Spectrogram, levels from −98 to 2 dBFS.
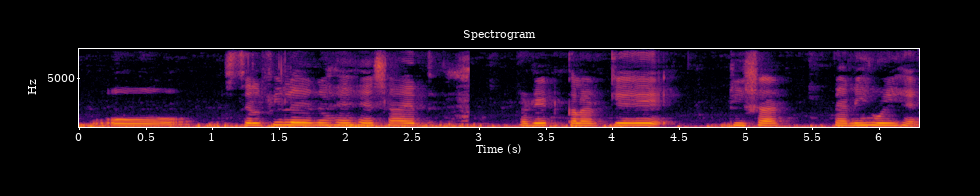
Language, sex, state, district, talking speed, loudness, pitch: Hindi, female, Uttar Pradesh, Hamirpur, 125 wpm, -29 LUFS, 215 Hz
